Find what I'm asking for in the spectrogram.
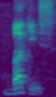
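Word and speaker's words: Buc-ee's: from Boosie's, he says. – Bucky's. – Or Bucky's, that's how you say it.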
